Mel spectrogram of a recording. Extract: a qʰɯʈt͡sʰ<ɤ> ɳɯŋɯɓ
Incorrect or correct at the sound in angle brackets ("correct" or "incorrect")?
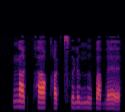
incorrect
